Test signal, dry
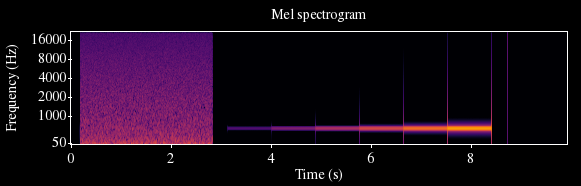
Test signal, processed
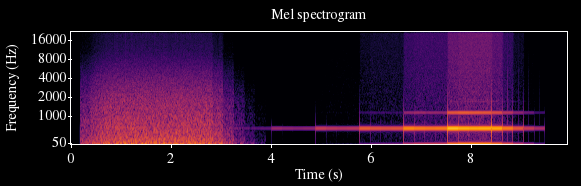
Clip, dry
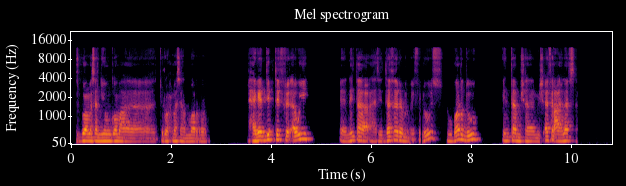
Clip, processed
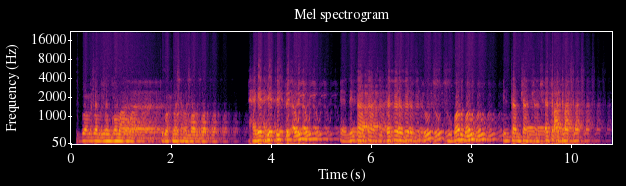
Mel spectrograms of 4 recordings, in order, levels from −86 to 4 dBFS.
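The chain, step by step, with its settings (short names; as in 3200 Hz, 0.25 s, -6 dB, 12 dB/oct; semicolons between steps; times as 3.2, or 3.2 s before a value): tracing distortion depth 0.3 ms; LPF 1500 Hz 6 dB/oct; AGC gain up to 10 dB; modulation noise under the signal 28 dB; on a send: feedback echo 0.213 s, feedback 37%, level -3 dB; on the sum: gain -2 dB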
